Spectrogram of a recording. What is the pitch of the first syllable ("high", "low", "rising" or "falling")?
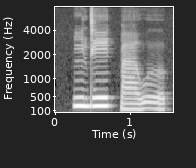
high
